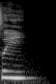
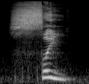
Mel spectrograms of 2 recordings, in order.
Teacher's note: Et j'emphatise le sad. Le sad est une lettre emphatique grave.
